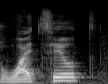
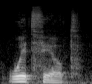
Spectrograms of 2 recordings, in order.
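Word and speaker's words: Whitefield: Много хора го наричат Джордж Уайтфилд. Правилното произношение е Джордж Уитфилд.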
